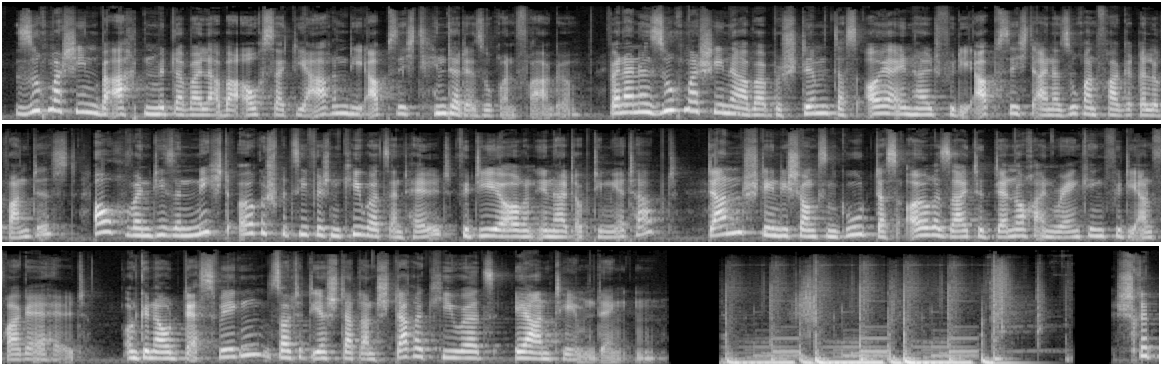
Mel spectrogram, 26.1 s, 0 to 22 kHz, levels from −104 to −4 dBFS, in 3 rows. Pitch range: 205-260 Hz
